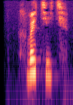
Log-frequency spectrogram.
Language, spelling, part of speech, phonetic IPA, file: Russian, хватить, verb, [xvɐˈtʲitʲ], Ru-хватить.ogg
- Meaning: 1. to snatch and devour (of animals) 2. to gulp down (liquid) 3. to get drunk 4. to finagle 5. to endure (something unpleasant) 6. to go too far in, to get carried away in (statements or plans)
